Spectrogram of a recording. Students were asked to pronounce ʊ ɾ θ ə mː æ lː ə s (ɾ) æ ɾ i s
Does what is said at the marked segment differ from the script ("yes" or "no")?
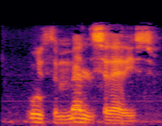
no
